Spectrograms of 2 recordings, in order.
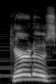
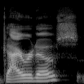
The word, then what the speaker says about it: Gyarados: First of all, until he showed up in the anime, I pronounced him Gyarados, sometimes with a hard G, sometimes with a soft G, Gyarados.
